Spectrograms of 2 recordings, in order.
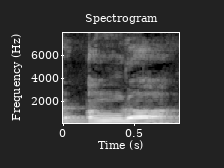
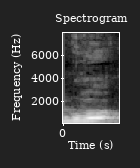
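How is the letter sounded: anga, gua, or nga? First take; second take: anga; gua. First: It is said as two syllables, anga. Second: It is said as two syllables, gua. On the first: "अंगा या गुआ अशुद्ध है" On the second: "अंगा या गुआ अशुद्ध है"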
